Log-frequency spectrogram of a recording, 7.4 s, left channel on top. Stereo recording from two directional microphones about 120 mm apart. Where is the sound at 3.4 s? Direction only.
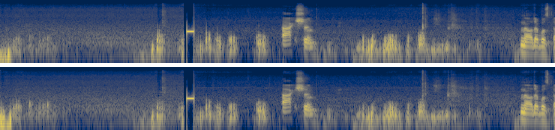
50° left (ahead or behind).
